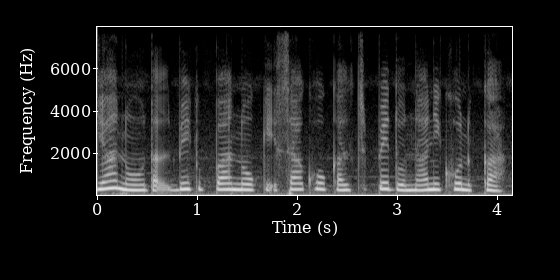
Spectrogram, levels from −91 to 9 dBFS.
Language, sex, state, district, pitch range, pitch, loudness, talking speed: Garo, female, Meghalaya, West Garo Hills, 250-290 Hz, 270 Hz, -12 LUFS, 100 wpm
